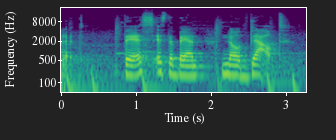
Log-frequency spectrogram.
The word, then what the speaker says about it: No Doubt: This is the band No Doubt. You can't say dopt, dap, whatever you say. It's no doubt about this is the iconic band.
